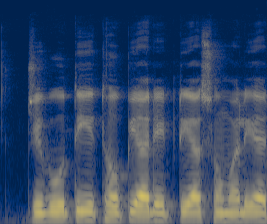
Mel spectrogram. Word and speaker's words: जिबूती: और D four है जिबूती। जिबूती को डी से लिखते हैं। ठीक है, डी साइलेंट है जिबूती में, तो हटा दीजिए इसको।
